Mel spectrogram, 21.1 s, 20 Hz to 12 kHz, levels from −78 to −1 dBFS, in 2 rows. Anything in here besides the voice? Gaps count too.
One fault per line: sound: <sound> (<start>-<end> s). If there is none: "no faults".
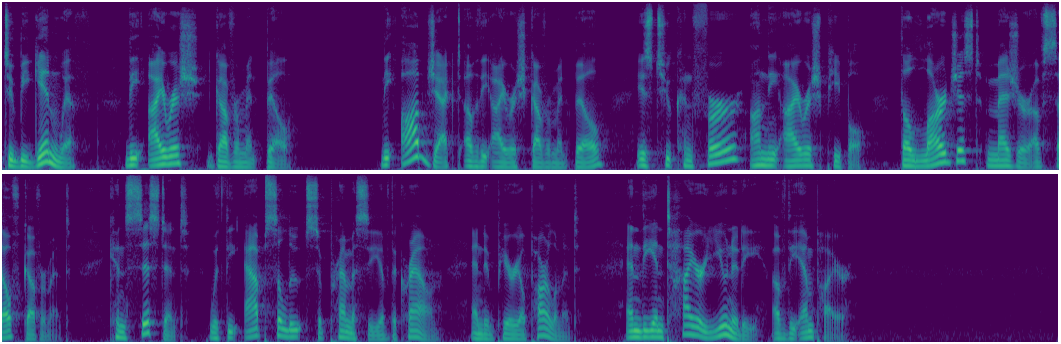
no faults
